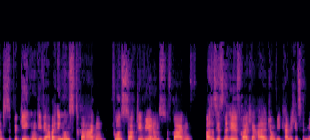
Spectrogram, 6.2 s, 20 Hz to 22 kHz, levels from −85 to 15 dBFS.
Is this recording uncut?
yes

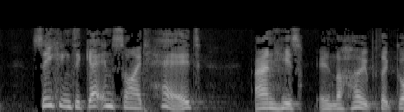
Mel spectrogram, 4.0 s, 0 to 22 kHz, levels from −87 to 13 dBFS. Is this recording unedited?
no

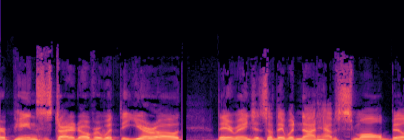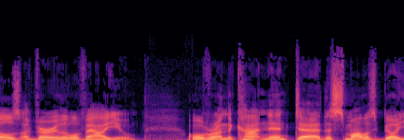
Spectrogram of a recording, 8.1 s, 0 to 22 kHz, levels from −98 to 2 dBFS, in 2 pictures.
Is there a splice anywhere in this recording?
no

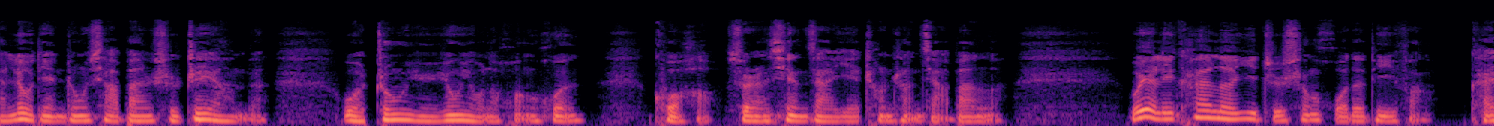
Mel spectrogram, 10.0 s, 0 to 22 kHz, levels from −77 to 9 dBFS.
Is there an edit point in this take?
no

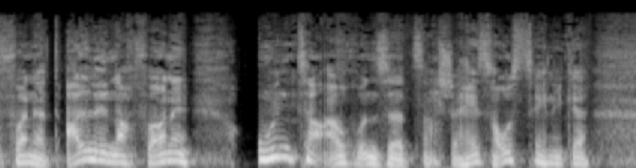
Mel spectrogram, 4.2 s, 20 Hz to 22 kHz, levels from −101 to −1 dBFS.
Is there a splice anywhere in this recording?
yes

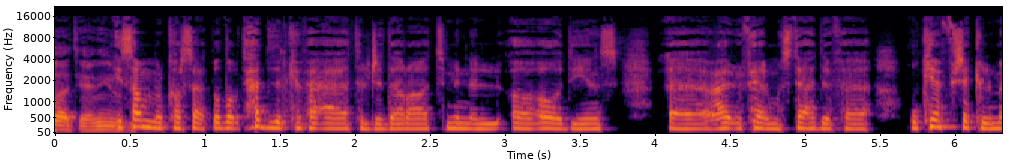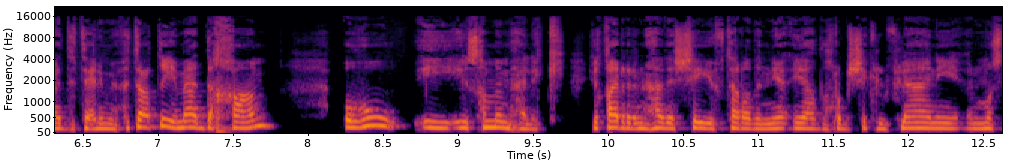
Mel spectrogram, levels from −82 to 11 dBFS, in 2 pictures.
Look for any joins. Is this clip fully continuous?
yes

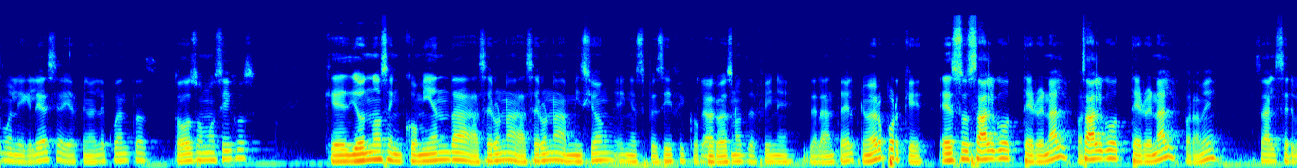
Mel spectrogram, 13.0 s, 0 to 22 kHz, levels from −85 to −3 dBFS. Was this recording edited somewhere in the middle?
yes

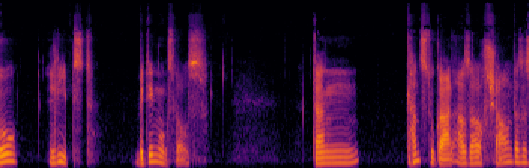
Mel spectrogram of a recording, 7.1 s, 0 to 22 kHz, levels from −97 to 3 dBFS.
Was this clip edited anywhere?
yes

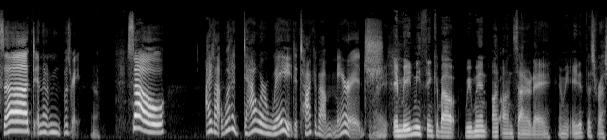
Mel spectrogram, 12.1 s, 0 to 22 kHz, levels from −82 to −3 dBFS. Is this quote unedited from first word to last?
no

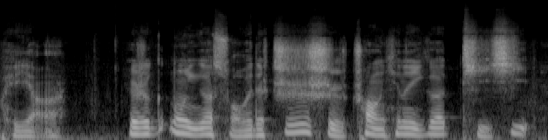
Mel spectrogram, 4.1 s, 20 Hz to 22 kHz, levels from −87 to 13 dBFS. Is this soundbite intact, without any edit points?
yes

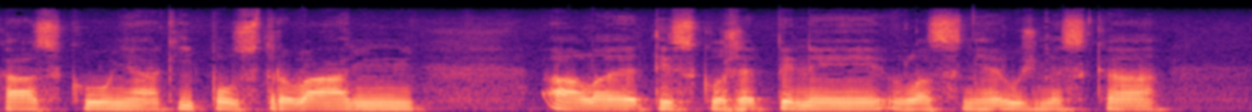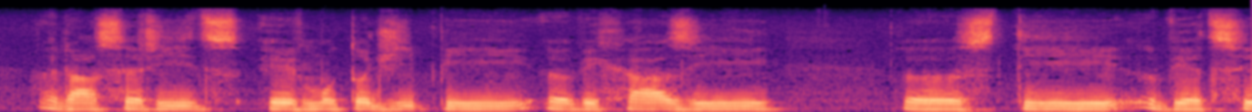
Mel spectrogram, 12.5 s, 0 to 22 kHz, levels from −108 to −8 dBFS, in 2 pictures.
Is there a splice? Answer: no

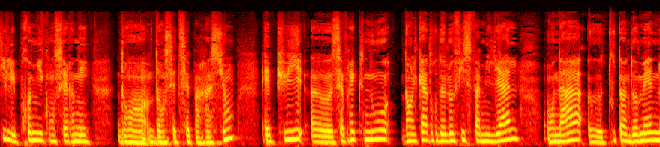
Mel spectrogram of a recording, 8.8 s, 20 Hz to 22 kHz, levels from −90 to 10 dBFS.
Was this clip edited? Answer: no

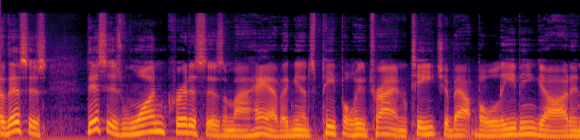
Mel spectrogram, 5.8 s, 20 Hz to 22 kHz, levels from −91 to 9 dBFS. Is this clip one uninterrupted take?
no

